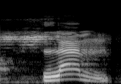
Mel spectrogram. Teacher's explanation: লাম জিহ্বার আগার কিনারা সামনের ওপরের মারির দাঁতের সঙ্গে লাগা উচ্চারণ হবে লাম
